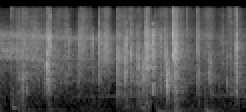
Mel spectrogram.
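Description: Paper pages of an instruction booklet being turned and rustled by hand: a soft papery hiss followed by a run of short crinkly clicks.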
